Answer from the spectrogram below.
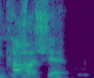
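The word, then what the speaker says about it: ka'asher (כאשר): But if you say when in the declarative, meaning when this happens, you say ka'asher. And in the pasuk here, it doesn't say ka'asher nasi, when the nasi sins, but asher nasi, when the nasi sins, which is incredibly unusual conjugation.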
